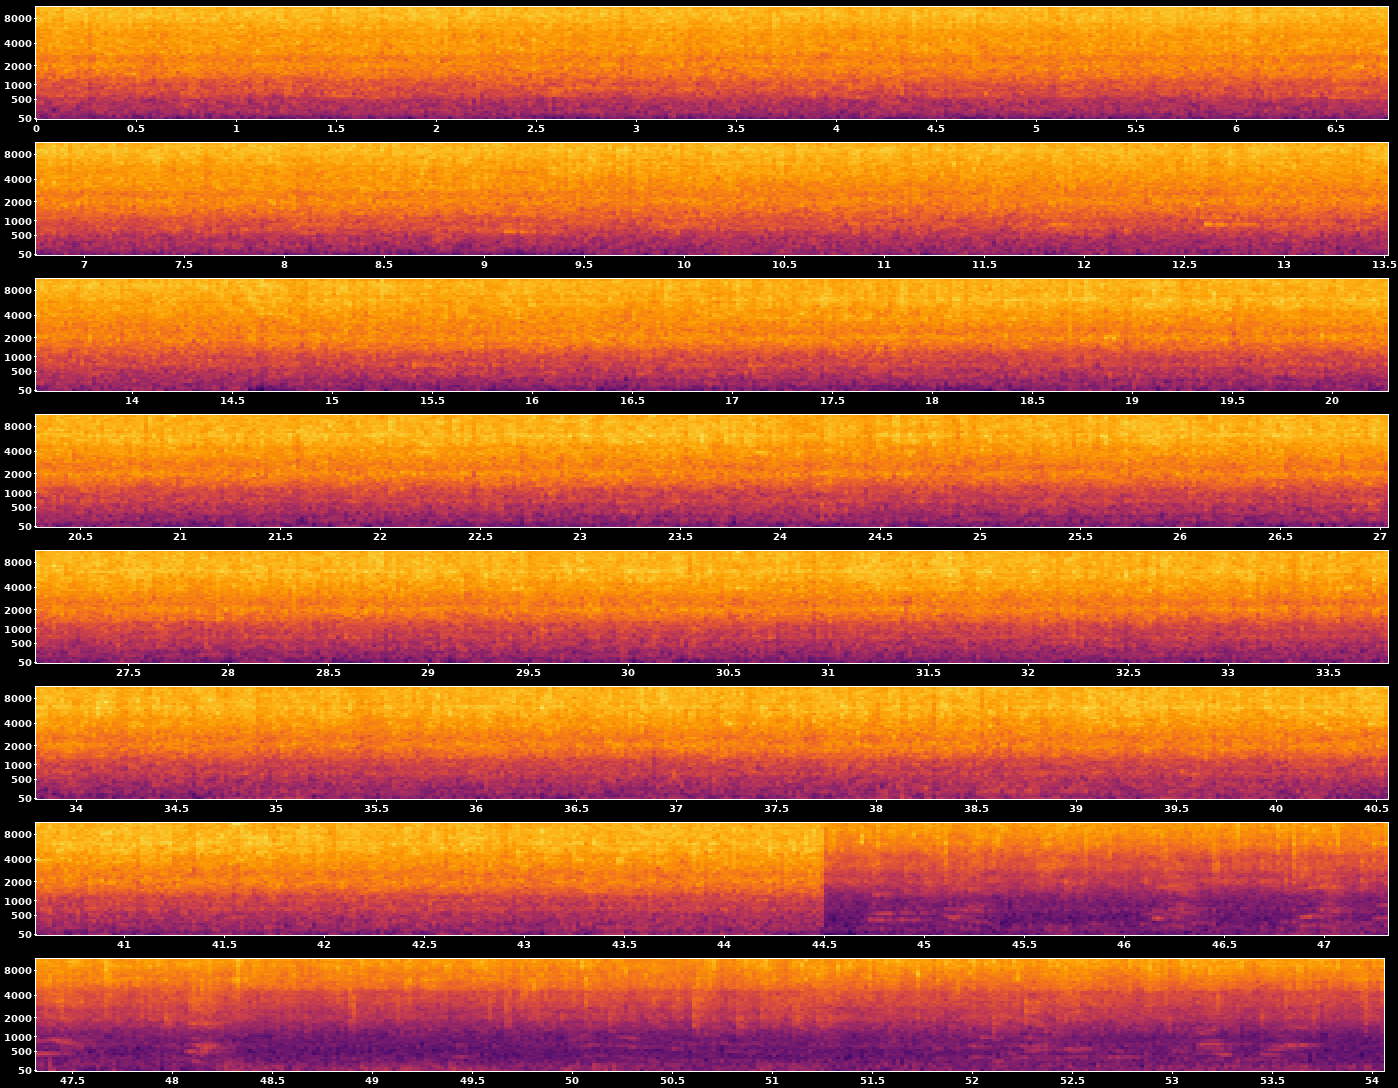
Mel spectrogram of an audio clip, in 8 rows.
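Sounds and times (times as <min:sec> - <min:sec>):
torrential rain and hail: 0:00.0 - 0:54.0.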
